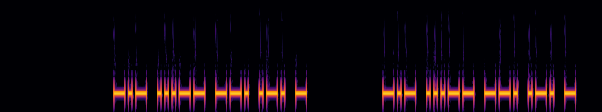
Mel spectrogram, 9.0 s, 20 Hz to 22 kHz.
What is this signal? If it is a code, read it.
Morse code, heard as a keyed tone, about 22 wpm, 700 Hz. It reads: K3GRT K3GRT
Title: USA Call Signs - 5 Characters - Repeated 3x - 22wpm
